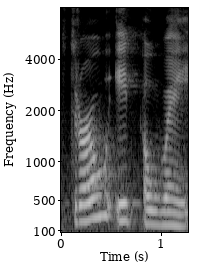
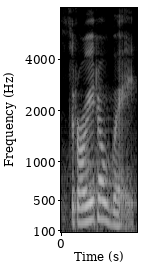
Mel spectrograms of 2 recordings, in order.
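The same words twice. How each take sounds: First: Each word is said separately, without linking. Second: The words run together with linked sounds. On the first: The speaker calls it wrong. "이게 아니고" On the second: The speaker calls it right. "이런 식으로"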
